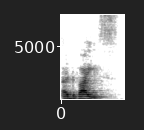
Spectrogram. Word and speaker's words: advice: pronounce these two words advice with a c is pronounced as s advice and advice with an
